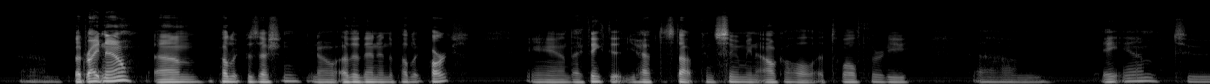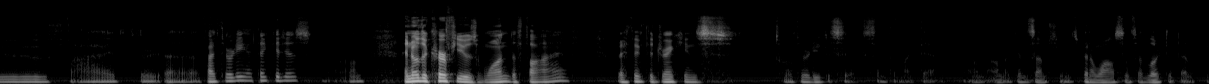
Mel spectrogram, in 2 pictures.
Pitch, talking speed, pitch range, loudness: 115 Hz, 175 wpm, 105-130 Hz, -32 LUFS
